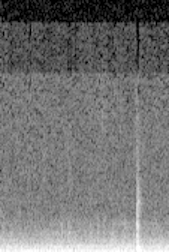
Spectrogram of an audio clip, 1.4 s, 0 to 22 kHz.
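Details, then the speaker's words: 2014 Dodge Avenger after blend door actuator replacement: steady low engine idle hum with one brief click from the control when switching heat to cold; no repeated ticking from the dash anymore. "to cold, you don't hear that ticking noise or clicking noise. It is all done."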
